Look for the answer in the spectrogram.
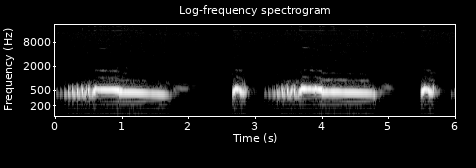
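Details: Local Barbary dove singing as a lure for other doves: two drawn-out coos, each beginning with a fast stuttering roll and easing into a soft low note, each followed by a short clipped coo.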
